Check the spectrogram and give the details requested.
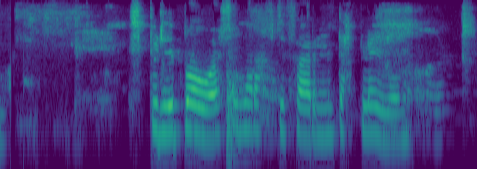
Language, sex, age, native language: Icelandic, female, 11, Icelandic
